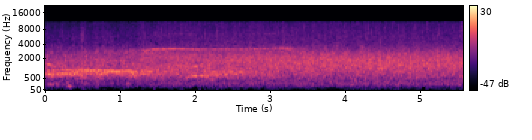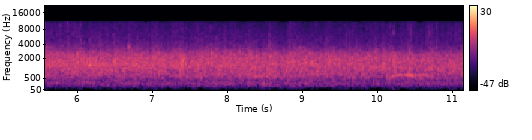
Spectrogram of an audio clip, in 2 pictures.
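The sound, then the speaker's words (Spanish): An audience applauding, a dense, even wash of clapping held at a steady loud level from start to finish. “Dale un aplauso a Estela, por favor.”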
